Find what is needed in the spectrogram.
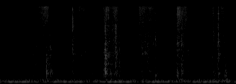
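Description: A deck of tarot-style cards being shuffled by hand: faint, irregular card flicks and rustles, about half a dozen soft clicks.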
